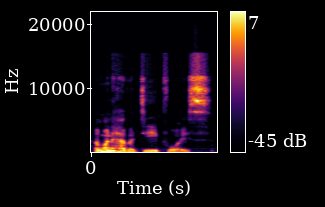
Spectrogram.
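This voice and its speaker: A woman hosts a casual online chat, asking her guest questions in a friendly, talkative manner. Her voice is expressive, unhurried, a little mellow yet gravelly, and she describes it herself as squeaky.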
